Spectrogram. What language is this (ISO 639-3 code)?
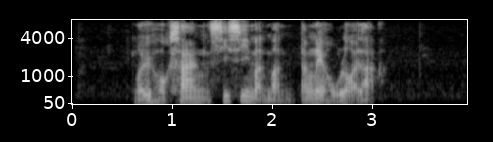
yue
